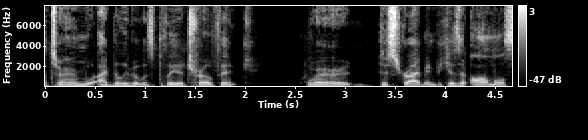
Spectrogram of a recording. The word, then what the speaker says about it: pleiotropic: Pleiotropic, or is that the right?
